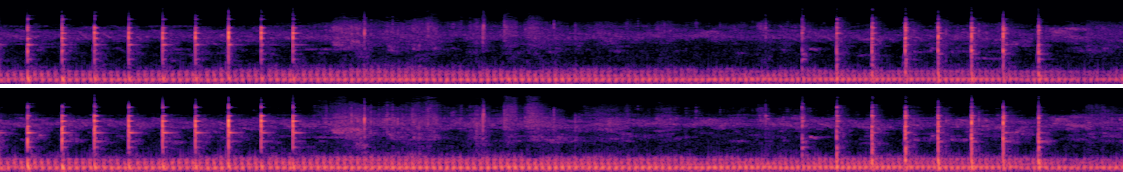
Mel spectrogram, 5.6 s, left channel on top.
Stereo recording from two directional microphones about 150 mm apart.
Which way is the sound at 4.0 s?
Centre (ahead or behind).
